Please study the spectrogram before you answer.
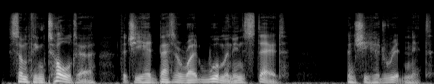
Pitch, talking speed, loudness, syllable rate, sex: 95 Hz, 205 wpm, -20 LUFS, 6.5 syllables/s, male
